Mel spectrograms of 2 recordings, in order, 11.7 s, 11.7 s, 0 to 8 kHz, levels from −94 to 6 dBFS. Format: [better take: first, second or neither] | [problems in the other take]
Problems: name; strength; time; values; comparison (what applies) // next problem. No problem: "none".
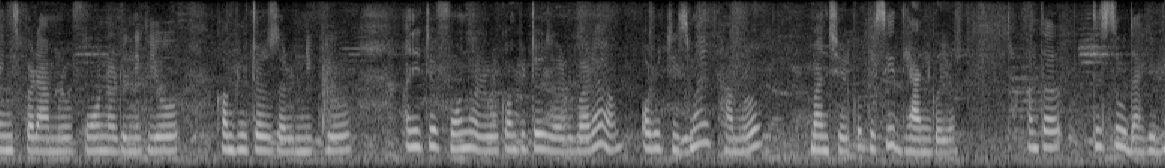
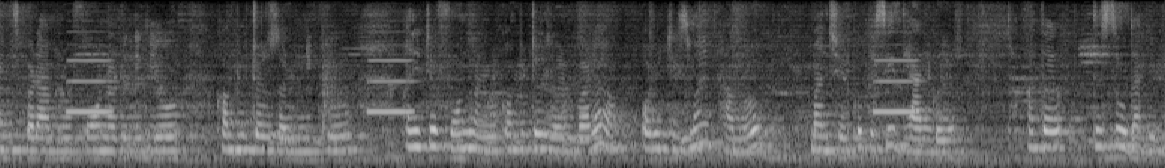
first | background sound (Wind instrument, woodwind instrument); 3 dB below the speech // room echo; dies away in 1.1 s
